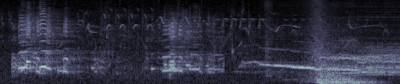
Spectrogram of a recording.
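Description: Black swan giving two short runs of honking, bugle-like calls in the first half. From about halfway a single long, slowly falling wolf howl begins and carries on, with a brief loud low rumble around five seconds in.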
